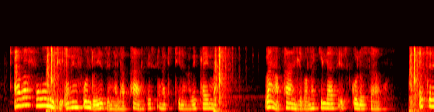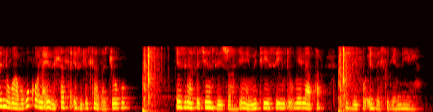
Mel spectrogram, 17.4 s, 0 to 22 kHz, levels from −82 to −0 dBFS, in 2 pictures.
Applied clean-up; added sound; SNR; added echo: none; Mechanisms / Bicycle; 11 dB; reverberation time 0.3 s.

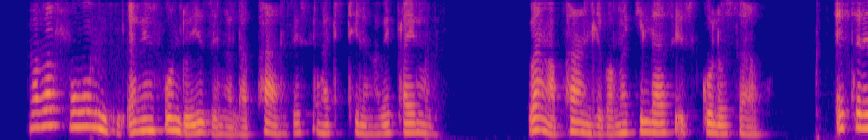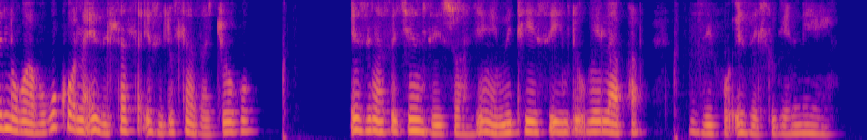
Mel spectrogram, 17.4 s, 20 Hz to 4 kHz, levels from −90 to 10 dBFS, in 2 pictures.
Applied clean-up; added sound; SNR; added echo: neural mask model DeepFilterNet 3.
